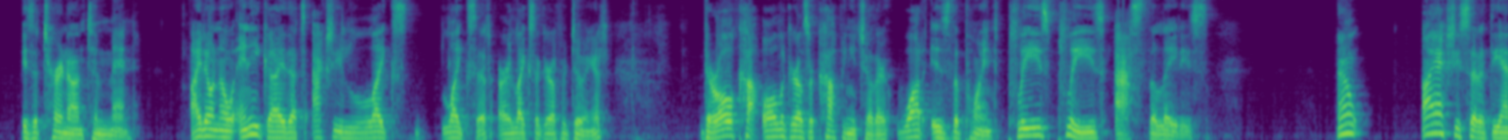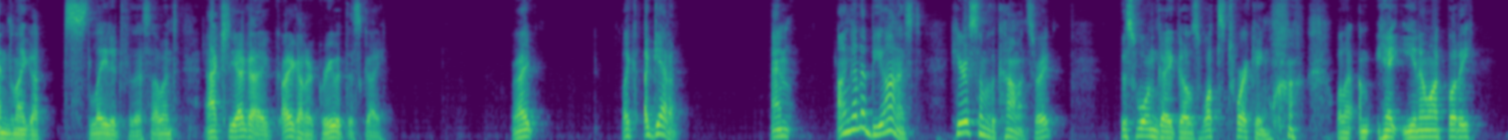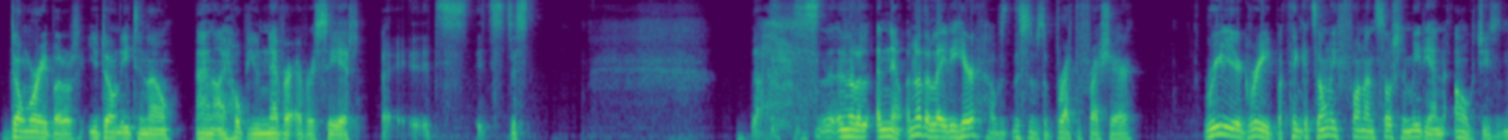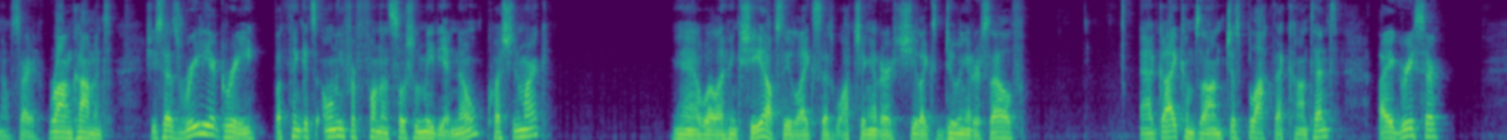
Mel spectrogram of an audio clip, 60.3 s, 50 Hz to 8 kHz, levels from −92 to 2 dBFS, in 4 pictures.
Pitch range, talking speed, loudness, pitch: 100-135 Hz, 190 wpm, -19 LUFS, 115 Hz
